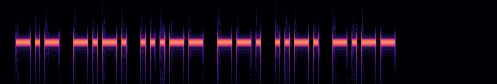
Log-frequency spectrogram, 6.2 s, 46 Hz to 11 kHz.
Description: Morse code, heard as a keyed tone, about 20 wpm, 700 Hz. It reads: KC3GFY
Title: Speed Racing - USA 2x3 Call Signs 20wpm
